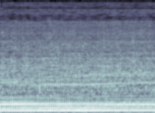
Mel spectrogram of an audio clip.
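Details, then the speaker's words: Polaris four-wheeler that used to die when the gas was mashed, test ride on a not-yet-warm engine: steady, even note that pulls cleanly under throttle without cutting out, back to normal. "So it was doing this thing before where if you mashed on the gas, it would just die. So let's see. It's gonna do it again. Man, this thing's so fast."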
